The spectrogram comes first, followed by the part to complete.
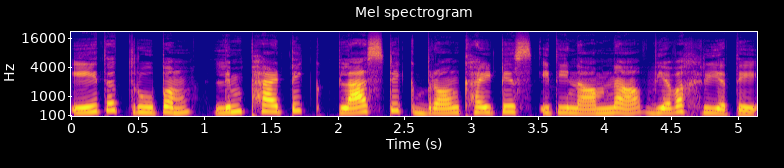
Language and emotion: Sanskrit, neutral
